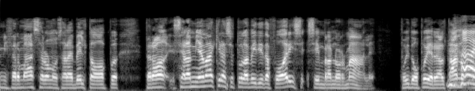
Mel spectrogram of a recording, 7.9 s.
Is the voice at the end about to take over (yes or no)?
yes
